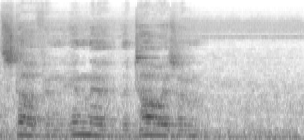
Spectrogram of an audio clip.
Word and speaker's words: Taoism: and in the the Taoism I pronounce it with a T because they spell it with a T. If they spell it with a D, I say Daoism.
